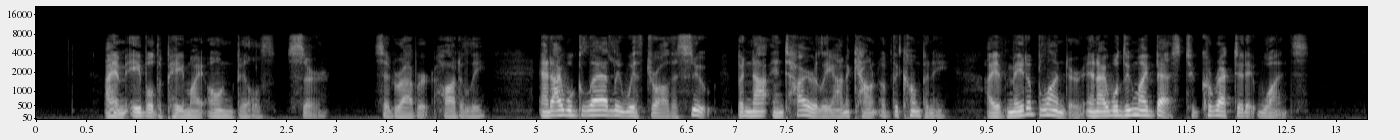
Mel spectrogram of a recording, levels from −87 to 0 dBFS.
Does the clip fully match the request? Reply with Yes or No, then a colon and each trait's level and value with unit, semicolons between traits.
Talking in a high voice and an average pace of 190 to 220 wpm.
No: low, 130 Hz; average, 200 wpm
